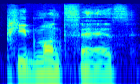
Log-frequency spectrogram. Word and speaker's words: Piedmontese: You spell it weird. You don't. It's Piedmontese.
